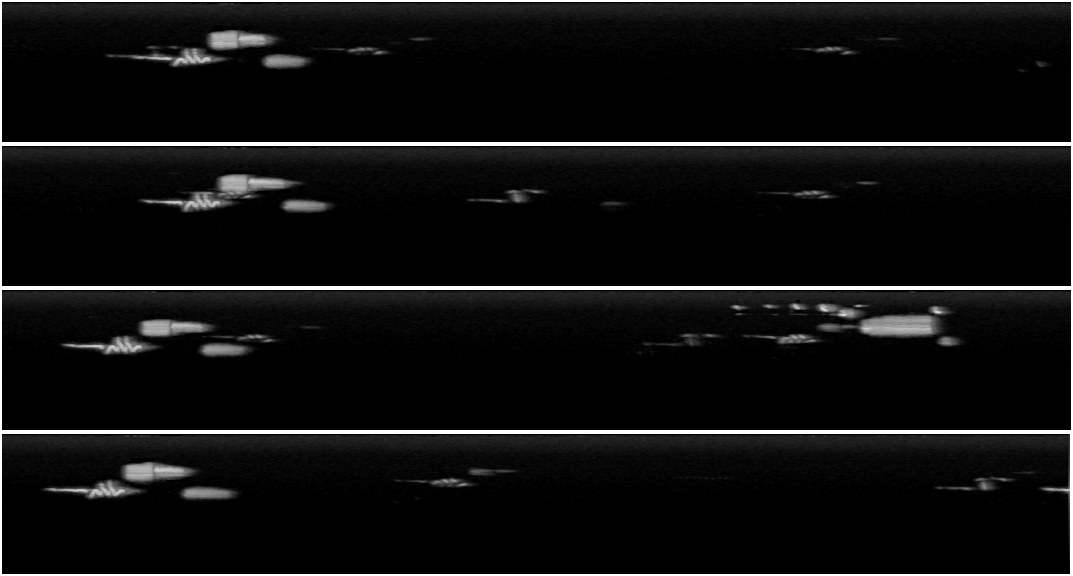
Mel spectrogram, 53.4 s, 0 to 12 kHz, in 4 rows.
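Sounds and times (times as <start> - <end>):
White-crowned Sparrow Zonotrichia leucophrys gambelii: 1.6 - 3.8, 15.2 - 17.4, 27.6 - 29.8, 35.9 - 38.6, 40.7 - 43.0, 53.1 - 53.4.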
